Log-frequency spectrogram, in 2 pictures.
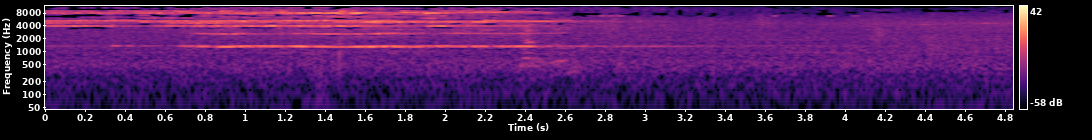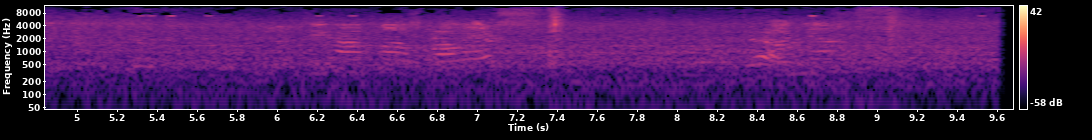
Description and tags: nyc esb hotdogstand
At a hot dog stand in New York City recorded with DS-40 and edited in Wavosaur.
ambiance, field-recording, urban, new-york-city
